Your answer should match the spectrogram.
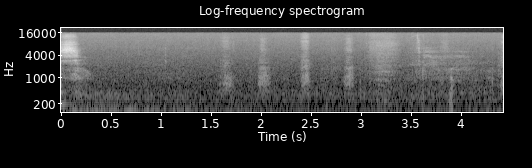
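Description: Pen drawing on notebook paper: a run of short, faint scratching strokes, a few each second, as small squares are drawn.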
